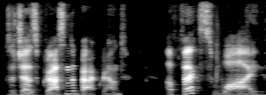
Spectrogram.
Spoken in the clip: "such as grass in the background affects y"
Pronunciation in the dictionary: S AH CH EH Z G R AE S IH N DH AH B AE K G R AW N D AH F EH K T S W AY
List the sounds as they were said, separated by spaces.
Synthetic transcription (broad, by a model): S AH CH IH Z G R AE S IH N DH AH B AE K G R AW N D AH F EH K T S W AY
